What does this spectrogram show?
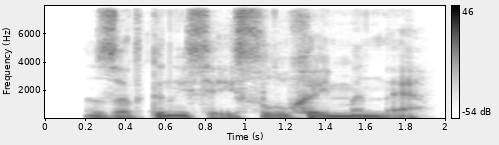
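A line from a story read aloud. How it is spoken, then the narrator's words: Strangled furious hiss. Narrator (Ukrainian): просичав здавленим від люті голосом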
